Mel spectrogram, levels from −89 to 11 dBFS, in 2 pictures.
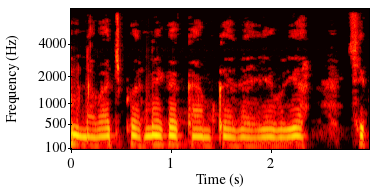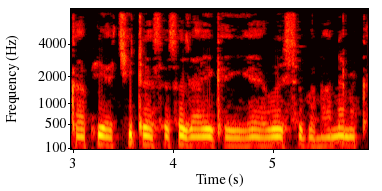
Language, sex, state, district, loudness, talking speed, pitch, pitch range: Hindi, male, Bihar, Supaul, -26 LUFS, 210 wpm, 135 Hz, 130-140 Hz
